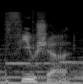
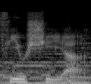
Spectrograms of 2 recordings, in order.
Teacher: It's pronounced 'FEW-sha', not 'FUCH-see-uh' as it may look.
